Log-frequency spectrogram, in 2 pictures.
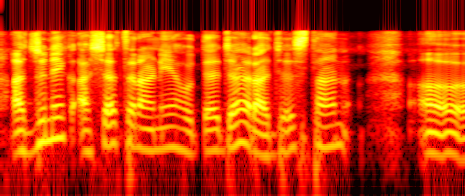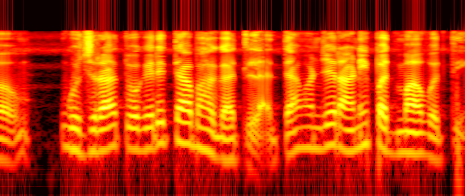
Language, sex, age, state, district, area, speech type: Marathi, male, 30-45, Maharashtra, Kolhapur, urban, spontaneous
